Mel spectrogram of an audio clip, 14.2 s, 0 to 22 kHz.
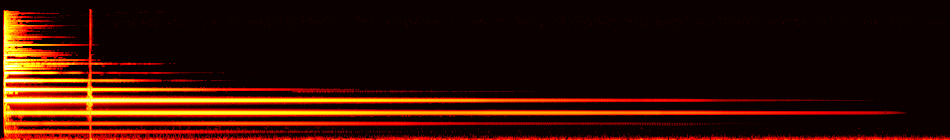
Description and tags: chimes g3 fff 1
Instrument: Orchestral Chimes/Tubular Bells, Chromatic- C3-F4
Note: G, Octave 1
Volume: Fortississimo (FFF)
RR Var: 1
Mic Setup: 6 SM-57's: 4 in Decca Tree (side-stereo pair-side), 2 close
bells, chimes, decca-tree, music, orchestra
